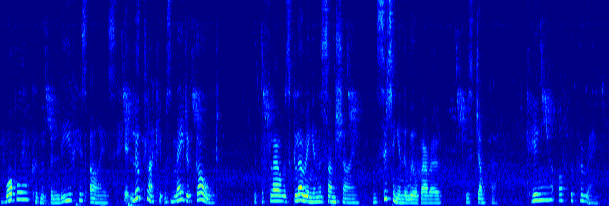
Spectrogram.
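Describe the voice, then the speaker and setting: A woman reading a scripted children's story in an expressive, measured way. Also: lowish voice, a little hiss or hum, poor audio.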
